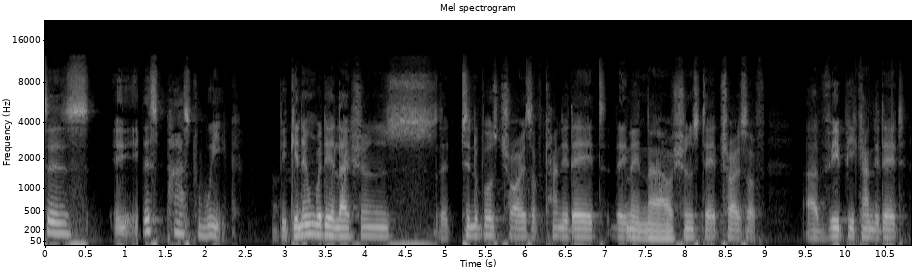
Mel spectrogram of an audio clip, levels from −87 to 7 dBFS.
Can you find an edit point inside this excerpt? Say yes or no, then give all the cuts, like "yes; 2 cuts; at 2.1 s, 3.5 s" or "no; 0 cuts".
yes; 5 cuts; at 1.2 s, 2.9 s, 4.9 s, 7.3 s, 8.4 s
